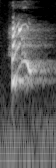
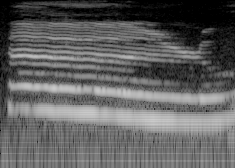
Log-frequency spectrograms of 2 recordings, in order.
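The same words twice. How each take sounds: First: It is said quickly. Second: It is said slowly.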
